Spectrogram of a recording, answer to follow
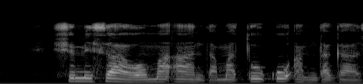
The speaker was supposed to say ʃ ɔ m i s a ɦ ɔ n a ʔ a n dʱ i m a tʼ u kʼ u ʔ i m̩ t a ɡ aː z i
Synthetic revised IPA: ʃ u m i s a ɦ ɔ m a ʔ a n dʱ a m a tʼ u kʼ u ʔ a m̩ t a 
